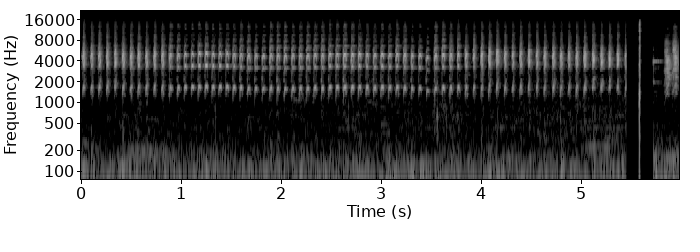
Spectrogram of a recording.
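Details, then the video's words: Fighting house sparrows giving a continuous harsh, buzzy chatter of rapid pulses, about three per second and unbroken for five seconds, then a brief cut and a final chirp. "SUARA MASTERAN BURUNG GEREJA TARUNG"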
